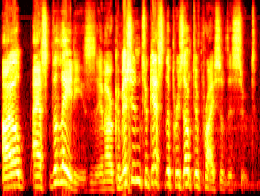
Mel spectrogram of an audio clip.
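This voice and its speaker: A forceful, piercing chairman played by a man reading a story aloud, stern and sarcastic. He interrogates with swooping emphasis, bearing down on whoever sits before him. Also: high voice, very animated, a little slow, voice pushed up, heavily acted, low-quality recording. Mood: dryly conciliatory. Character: stern, sarcastic chairman of a disciplinary commission, an overbearing male doctor.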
